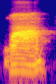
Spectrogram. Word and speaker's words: Hua: Bob says to all how do you say your name and she says it's like wa and then Bob says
